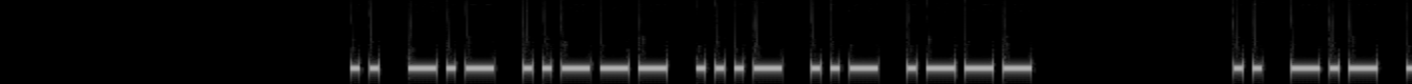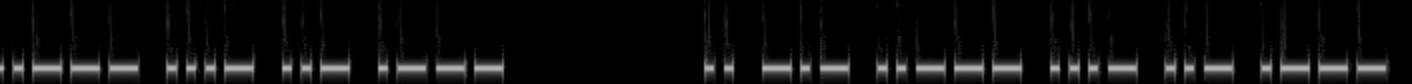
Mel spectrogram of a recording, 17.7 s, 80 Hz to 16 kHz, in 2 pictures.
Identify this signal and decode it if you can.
Morse code, heard as a keyed tone, about 20 wpm, 700 Hz. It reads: IK2VUJ IK2VUJ IK2VUJ
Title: DXCC-100 Call Signs - 6 Characters - Repeated 3x - 20wpm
